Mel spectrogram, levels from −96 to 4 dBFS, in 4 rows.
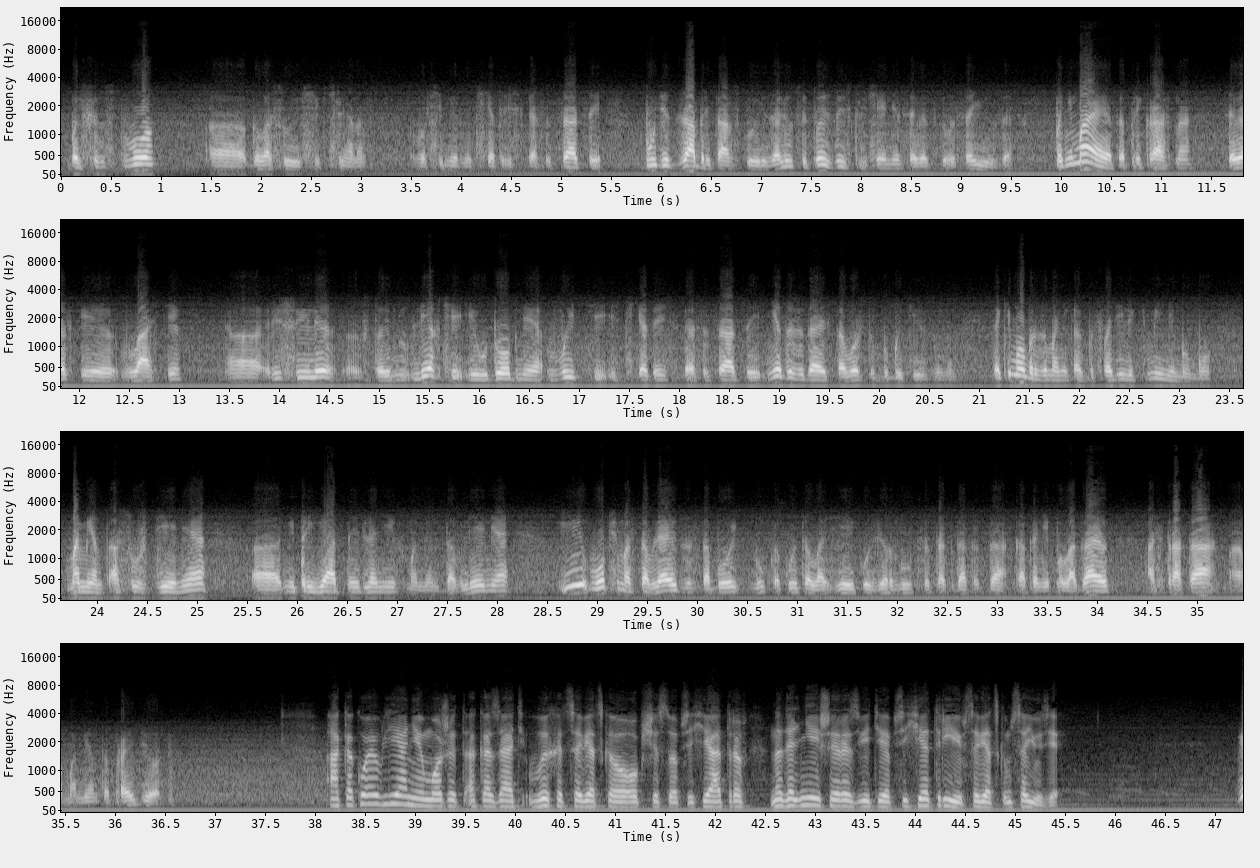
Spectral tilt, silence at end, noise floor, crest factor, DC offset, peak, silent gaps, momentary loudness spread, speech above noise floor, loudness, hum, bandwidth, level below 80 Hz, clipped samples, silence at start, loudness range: -9 dB/octave; 0 s; -44 dBFS; 16 dB; under 0.1%; -4 dBFS; none; 13 LU; 25 dB; -20 LUFS; none; 5.4 kHz; -44 dBFS; under 0.1%; 0.05 s; 5 LU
